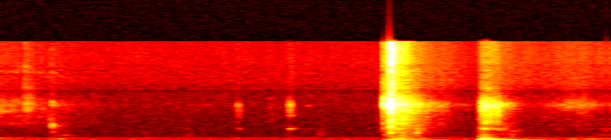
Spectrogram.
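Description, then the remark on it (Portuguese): Two quick gulping sounds about a second apart as someone swallows sips of water, with faint small clicks and otherwise near silence around them. “Deixa eu beber um gole de água que falar bastante e deixa a garganta seca.”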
